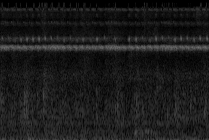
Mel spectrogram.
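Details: A cricket chorus in rainfall, from a calming sleep recording: a bright, high trill pulsing rapidly and regularly, several beats each second, with light rain hiss below.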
